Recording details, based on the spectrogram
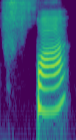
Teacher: Nah, jadi tidak rapat ya, tidak rapat bibir atas sama bibir bawah itu tidak tertutup rapat, tapi ini ya giginya, gigi seri yang atas ya ujungnya, ujung gigi seri itu menempel di bagian dalam dari bibir bawah ya, bibir bawah bagian dalam. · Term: huruf fa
